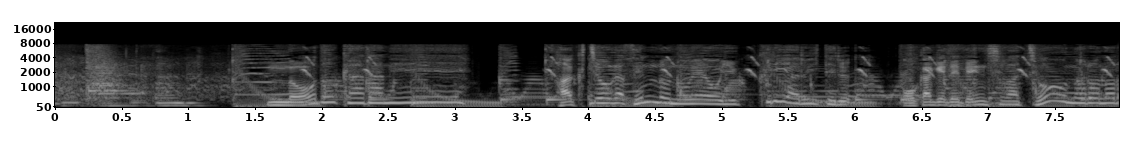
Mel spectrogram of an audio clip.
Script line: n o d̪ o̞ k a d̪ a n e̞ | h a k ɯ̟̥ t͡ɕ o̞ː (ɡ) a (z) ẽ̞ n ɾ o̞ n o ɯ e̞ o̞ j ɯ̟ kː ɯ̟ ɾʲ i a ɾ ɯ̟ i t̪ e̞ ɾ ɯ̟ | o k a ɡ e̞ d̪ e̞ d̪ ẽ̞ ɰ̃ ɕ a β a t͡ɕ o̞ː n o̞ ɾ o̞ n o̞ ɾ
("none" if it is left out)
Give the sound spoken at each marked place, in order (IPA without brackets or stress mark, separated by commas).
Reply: ɡ, s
